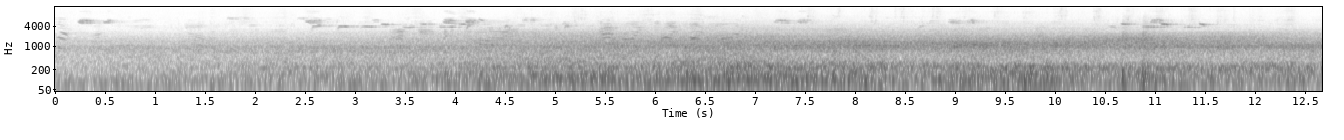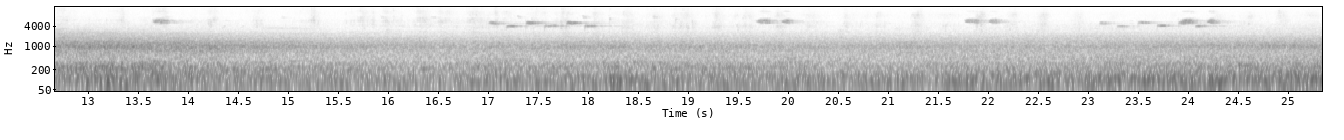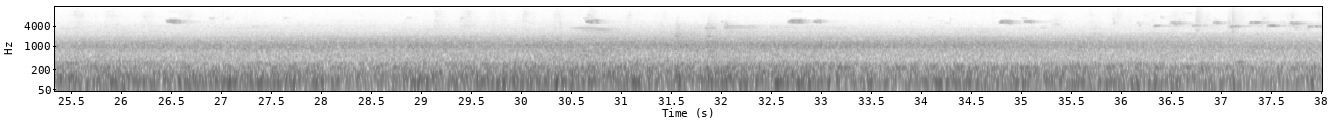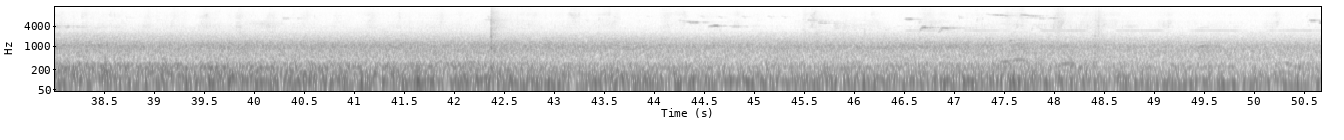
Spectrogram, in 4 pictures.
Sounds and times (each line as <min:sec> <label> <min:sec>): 0:00.0 Birdsong comes and goes 0:50.6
